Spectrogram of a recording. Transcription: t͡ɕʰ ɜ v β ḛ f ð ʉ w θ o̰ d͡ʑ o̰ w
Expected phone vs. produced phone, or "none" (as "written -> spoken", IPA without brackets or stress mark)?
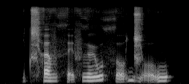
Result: β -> θ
